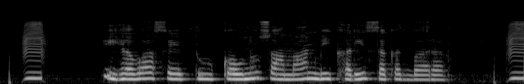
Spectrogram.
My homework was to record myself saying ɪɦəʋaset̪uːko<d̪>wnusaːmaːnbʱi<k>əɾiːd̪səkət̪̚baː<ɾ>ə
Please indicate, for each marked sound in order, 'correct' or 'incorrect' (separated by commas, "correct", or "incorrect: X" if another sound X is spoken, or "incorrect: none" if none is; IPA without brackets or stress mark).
incorrect: none, incorrect: kʰ, correct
